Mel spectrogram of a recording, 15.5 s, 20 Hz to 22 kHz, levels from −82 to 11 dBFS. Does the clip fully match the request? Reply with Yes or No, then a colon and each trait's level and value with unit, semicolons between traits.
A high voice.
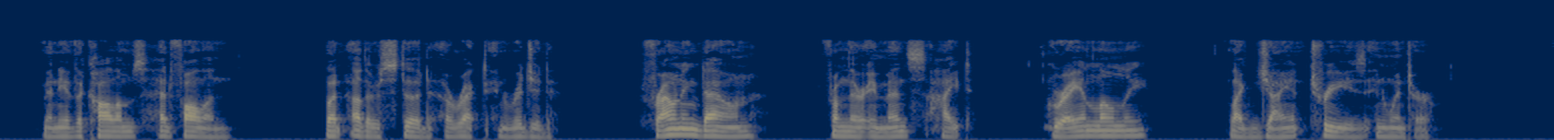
No: low, 100 Hz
